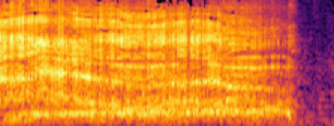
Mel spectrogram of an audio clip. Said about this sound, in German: nachdem der Lindwurm, den ihr gerade vermeintlich erlegt habt, seinen letzten widerwärtigen Schrei ausstößt.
